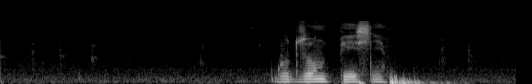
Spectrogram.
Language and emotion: Russian, neutral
